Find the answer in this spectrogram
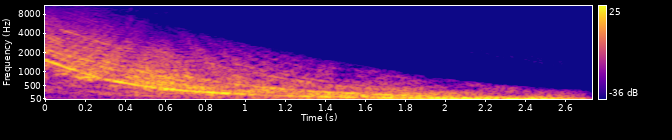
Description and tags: digital canvas fall jingle component
canvas, component, digital, fall, jingle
